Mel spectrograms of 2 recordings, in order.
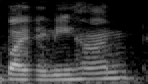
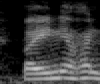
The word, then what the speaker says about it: Bayanihan: I am I've been really interested it's it's pronounced by nihan by inihan desert was founded actually in 2019 after the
